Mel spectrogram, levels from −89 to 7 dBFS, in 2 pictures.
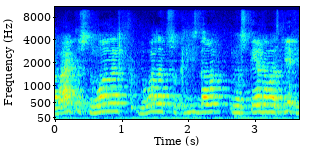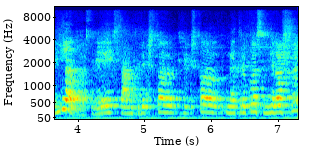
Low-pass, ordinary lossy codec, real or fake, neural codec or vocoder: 9.9 kHz; MP3, 96 kbps; fake; codec, 44.1 kHz, 7.8 kbps, Pupu-Codec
